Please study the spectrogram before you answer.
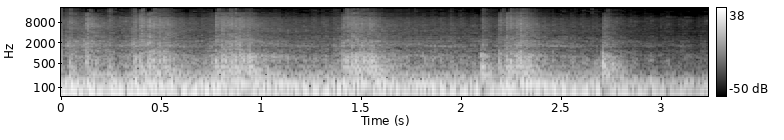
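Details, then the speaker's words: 1998 Yamaha V Star 650 Classic after fuel system work, airbox refitted and idle raised slightly: throaty, uneven burble with short throttle blips, revving better; the burble is thought to come from an exhaust with baffles removed. Normal running. "sure if that's just because of the exhaust on it it doesn't sound stock it sounds like they either just took the baffles out"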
